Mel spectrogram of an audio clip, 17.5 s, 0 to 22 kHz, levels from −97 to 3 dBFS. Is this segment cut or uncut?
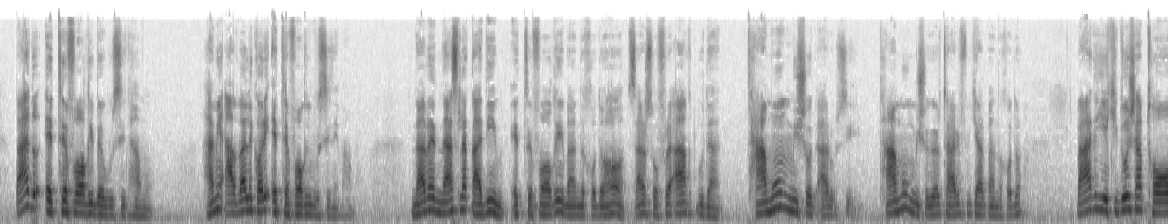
uncut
